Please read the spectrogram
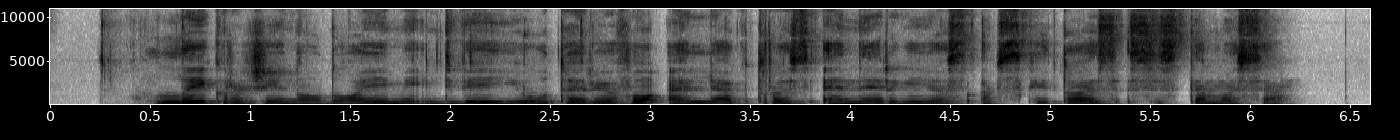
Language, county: Lithuanian, Vilnius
